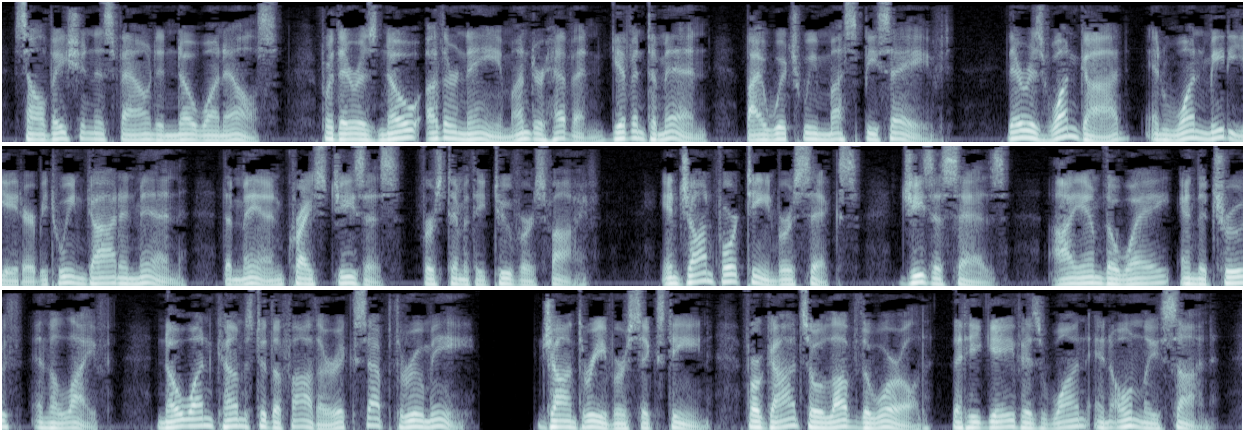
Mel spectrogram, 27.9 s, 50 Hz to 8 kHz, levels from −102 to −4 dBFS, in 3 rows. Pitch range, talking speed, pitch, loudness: 100-125 Hz, 185 wpm, 115 Hz, -19 LUFS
